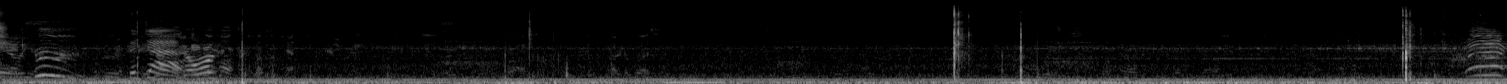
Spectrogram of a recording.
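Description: A pitched baseball popping once, sharply, into the catcher's mitt about nine and a half seconds in, over faint distant voices and a steady low hum. Another sharp crack comes right at the end as the batter swings.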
